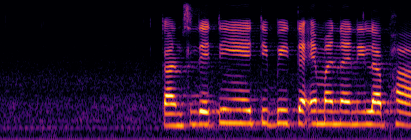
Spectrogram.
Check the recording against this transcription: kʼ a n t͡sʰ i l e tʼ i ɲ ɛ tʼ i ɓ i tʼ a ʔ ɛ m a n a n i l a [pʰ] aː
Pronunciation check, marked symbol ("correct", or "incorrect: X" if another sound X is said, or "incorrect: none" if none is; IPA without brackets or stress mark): correct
